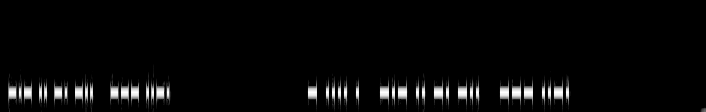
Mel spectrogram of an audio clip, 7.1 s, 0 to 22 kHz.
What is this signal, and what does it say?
Morse code, heard as a keyed tone, about 50 wpm, 700 Hz. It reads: KIND OF THE KIND OF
